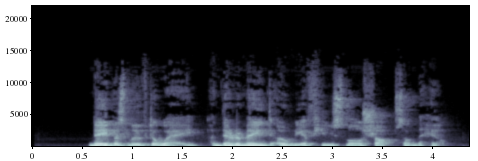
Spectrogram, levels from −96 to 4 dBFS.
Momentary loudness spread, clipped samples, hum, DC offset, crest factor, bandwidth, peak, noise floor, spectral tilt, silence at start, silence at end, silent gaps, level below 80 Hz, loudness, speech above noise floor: 13 LU; under 0.1%; none; under 0.1%; 16 dB; 11.5 kHz; 0 dBFS; -71 dBFS; -6.5 dB/octave; 0.55 s; 0.25 s; none; -52 dBFS; -16 LUFS; 55 dB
